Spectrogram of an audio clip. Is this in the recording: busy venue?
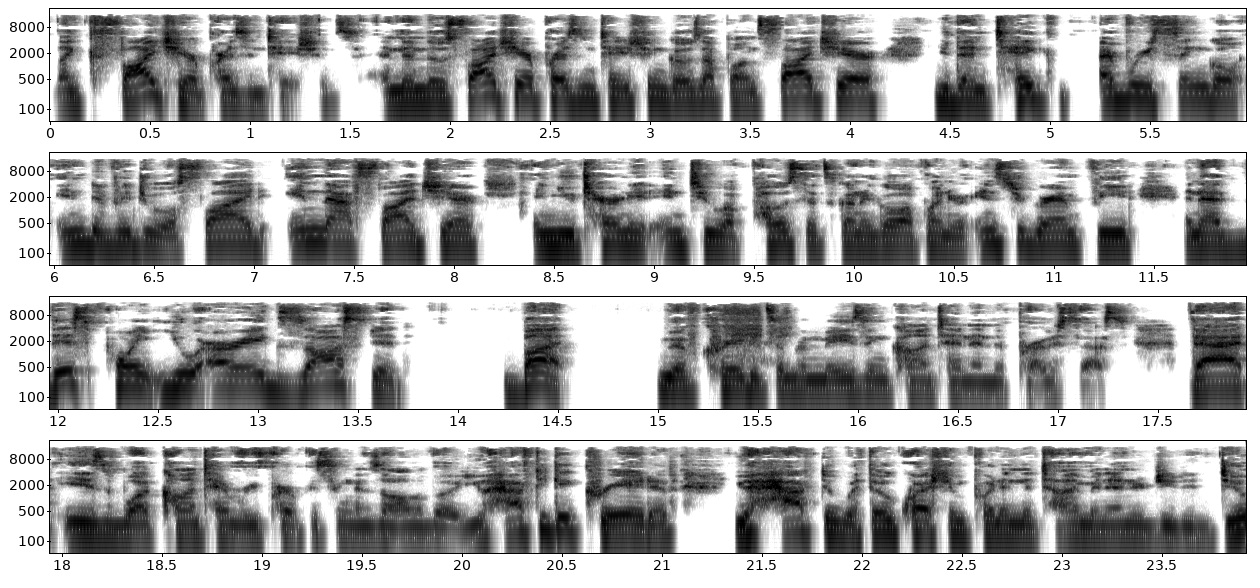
no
